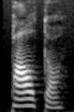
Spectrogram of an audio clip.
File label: "palto", Macedonian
